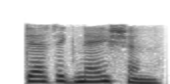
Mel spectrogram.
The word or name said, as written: designation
